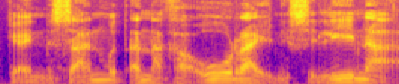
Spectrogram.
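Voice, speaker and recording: An actor with an Ilocano accent playing a consoling male relative in a radio drama, expressive and soothing. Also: low voice, a little slow, husky, no room sound, exaggerated voice. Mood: reflective.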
